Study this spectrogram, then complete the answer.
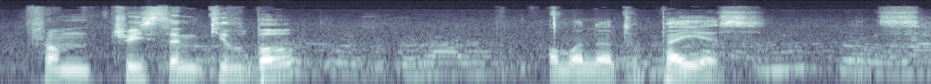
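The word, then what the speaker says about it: Guilbaud: really enjoying that moment from U from Tristan kilbo toz that's how you say it um yeah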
